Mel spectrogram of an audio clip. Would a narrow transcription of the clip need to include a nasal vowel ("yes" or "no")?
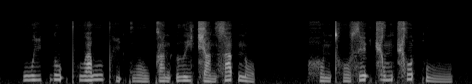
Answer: no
